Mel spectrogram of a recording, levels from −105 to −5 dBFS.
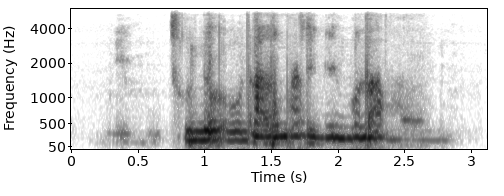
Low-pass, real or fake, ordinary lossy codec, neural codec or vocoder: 5.4 kHz; fake; Opus, 64 kbps; codec, 24 kHz, 1.5 kbps, HILCodec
